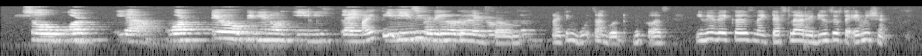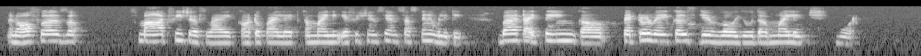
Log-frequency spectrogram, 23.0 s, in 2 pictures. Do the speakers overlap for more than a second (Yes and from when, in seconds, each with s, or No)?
Yes, from 4.5 s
